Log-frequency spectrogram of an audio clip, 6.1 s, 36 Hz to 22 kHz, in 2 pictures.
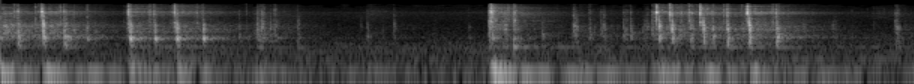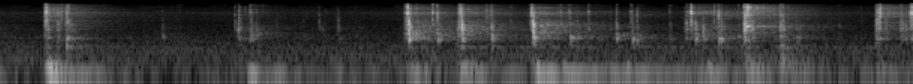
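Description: A black full-size mechanical keyboard with plastic keycaps and a hollow case, resting on a wooden desk, is typed on with the fingertips of both hands in irregular bursts of about 26 key taps with short pauses between. Each press gives a quick, bright plastic clack over a low hollow thud that dies away almost at once.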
